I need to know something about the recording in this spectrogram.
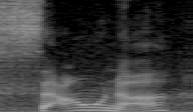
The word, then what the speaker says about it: sauna: She says his recovery routine includes sitting in his sauna. I know it's sauna, but I like to pronounce it that way.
